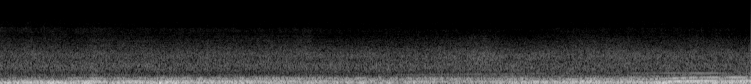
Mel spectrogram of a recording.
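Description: Wind rumbling on the microphone over the distant steady hum of a radio-controlled Flightline Spitfire 1600mm model plane's electric motor and propeller, its pitch rising near the end as the throttle or distance changes.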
